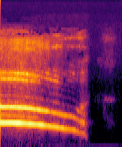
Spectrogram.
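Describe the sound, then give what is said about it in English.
A person imitates a wolf pack howl with a single sustained voiced howl. The tone is clear and loud, glides slowly downward and cuts off after about a second. “So we need you to give us your best wolf pack howl.”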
